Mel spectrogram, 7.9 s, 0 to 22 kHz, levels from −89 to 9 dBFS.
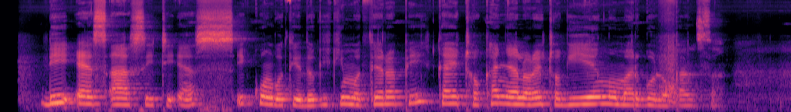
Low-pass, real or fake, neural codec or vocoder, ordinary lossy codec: none; real; none; none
